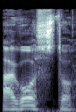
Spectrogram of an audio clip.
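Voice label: august, Spanish, male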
